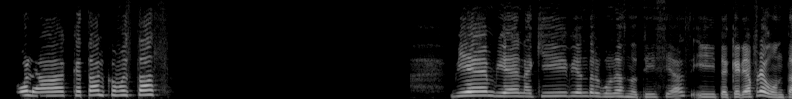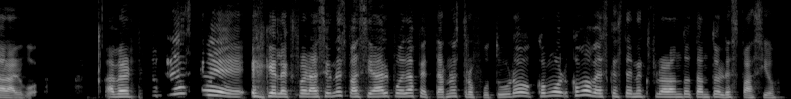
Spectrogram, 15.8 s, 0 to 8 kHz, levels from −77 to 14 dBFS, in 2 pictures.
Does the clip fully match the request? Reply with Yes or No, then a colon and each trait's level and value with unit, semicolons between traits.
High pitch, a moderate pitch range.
No: very high, 250 Hz; wide, 5.9 semitones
